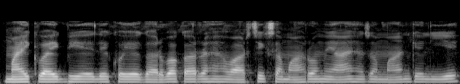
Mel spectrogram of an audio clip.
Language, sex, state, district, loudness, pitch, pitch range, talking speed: Hindi, male, Chhattisgarh, Korba, -18 LUFS, 125 Hz, 120-125 Hz, 220 wpm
